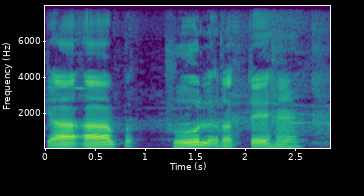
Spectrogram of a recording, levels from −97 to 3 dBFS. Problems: background sounds at intervals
